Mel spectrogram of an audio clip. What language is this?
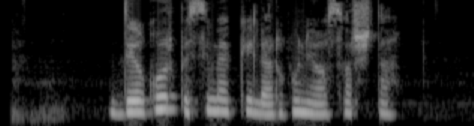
Pashto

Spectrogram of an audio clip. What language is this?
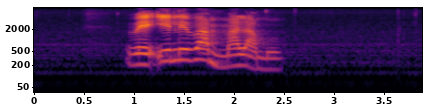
Northern Sotho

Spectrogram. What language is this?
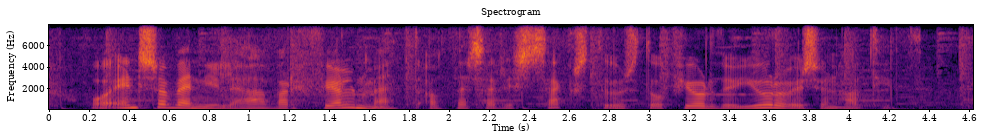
Icelandic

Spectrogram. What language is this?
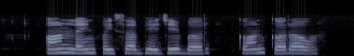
Chhattisgarhi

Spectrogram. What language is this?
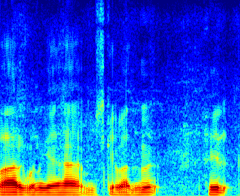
Urdu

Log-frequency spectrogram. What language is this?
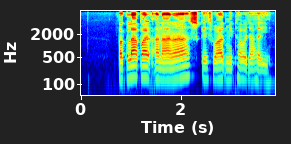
Magahi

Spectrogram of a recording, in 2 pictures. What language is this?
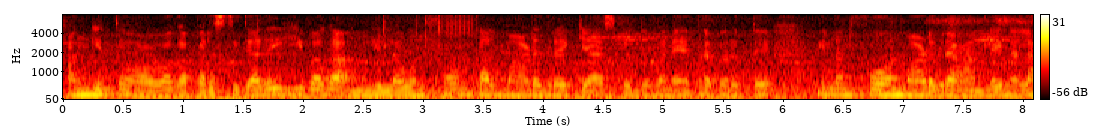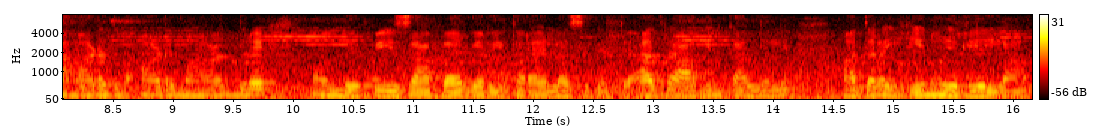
Kannada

